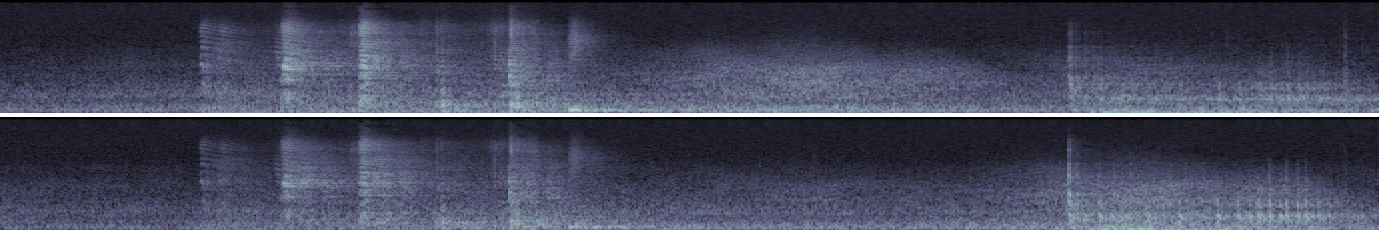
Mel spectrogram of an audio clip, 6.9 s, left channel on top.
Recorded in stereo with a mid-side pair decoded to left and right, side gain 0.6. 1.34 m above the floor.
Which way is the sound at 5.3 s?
65° right.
